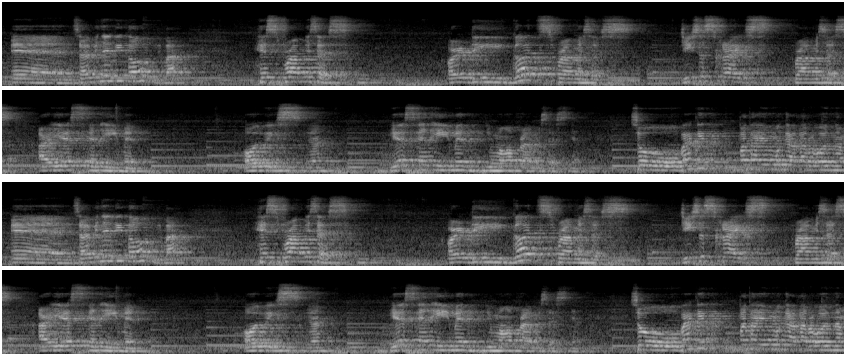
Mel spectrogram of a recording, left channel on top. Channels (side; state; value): both; normal; correlation 0.71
